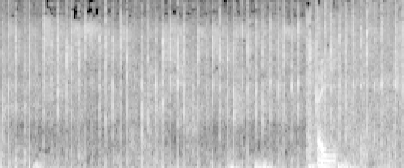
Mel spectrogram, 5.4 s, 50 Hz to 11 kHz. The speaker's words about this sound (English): He has pounded the fist 273 times in 30 seconds. That's a lot. How many times is he? He beat the previous record of 174 set in April.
